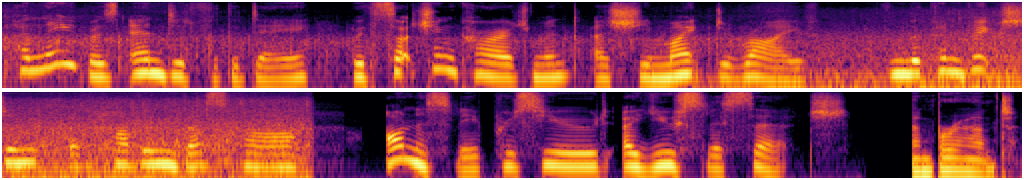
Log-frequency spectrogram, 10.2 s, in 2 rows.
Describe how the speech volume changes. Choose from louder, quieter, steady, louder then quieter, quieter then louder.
steady.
